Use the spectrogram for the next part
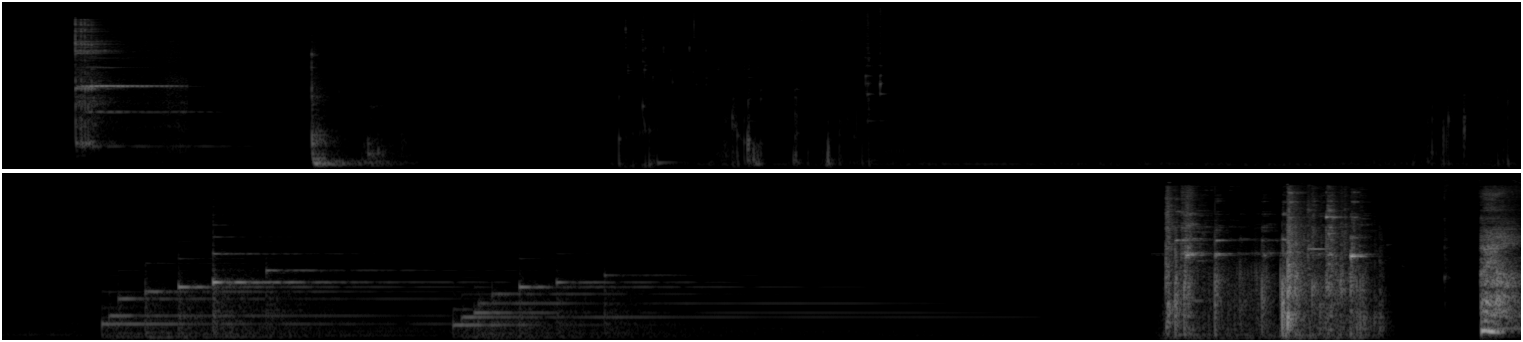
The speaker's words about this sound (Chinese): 就听你的，喝点酒助兴吧。来，为我们三人的愉快相处一起干杯吧。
